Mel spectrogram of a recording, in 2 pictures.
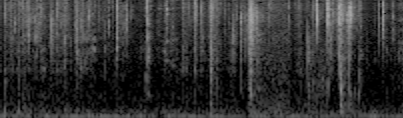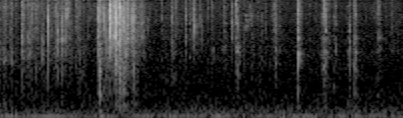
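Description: A solid white bar of soap held in the fingers is carved and chipped with a metal blade, leaving a pile of soap chunks nearby. Quiet, bright scraping and crisp chipping clicks repeat throughout, with a few louder crunchy cuts standing out. Each cut ends sharply with almost no ring.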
